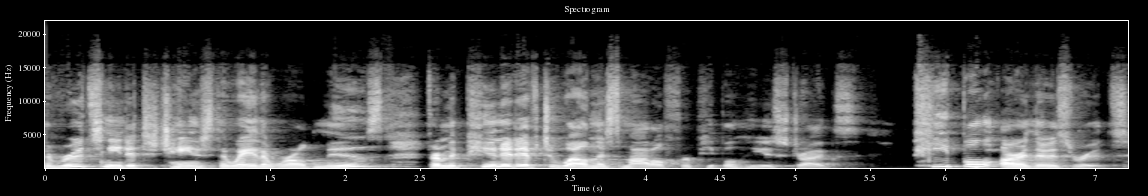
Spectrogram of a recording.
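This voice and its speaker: Her bright, sharp tone carries lively intonation as the woman talks at a fairly quick pace. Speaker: invited speaker, public health policy advocate. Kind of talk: keynote speech. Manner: fast.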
